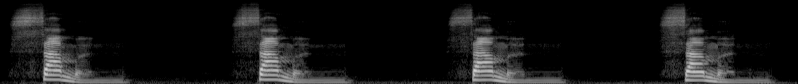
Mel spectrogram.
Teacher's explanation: when you're actually using this word you'd pronounce the first syllable with much more stress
